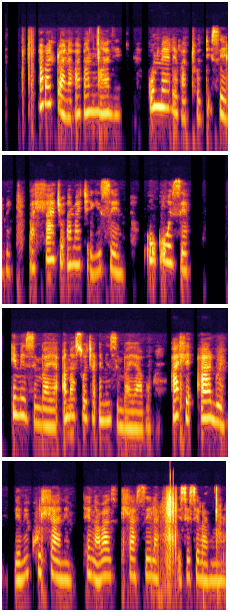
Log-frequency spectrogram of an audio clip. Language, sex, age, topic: North Ndebele, male, 25-35, health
